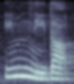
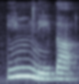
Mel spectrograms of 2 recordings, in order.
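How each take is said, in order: No difference in how they are said.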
